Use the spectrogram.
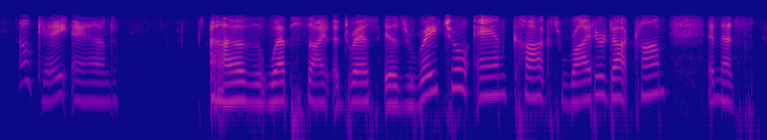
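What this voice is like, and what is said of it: Southern American accent. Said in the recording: “I guess it's my southern accent, they always think I'm saying writer like a bike rider.”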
